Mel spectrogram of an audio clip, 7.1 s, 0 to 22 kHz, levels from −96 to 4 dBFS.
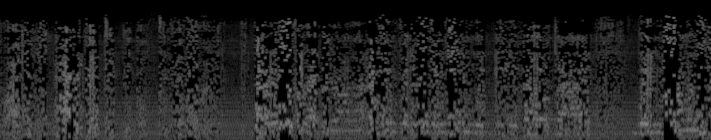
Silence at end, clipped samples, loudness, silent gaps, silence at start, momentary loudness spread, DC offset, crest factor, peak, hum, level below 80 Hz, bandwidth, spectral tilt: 0 s; under 0.1%; -49 LUFS; none; 0 s; 10 LU; under 0.1%; 22 dB; -30 dBFS; 60 Hz at -70 dBFS; -72 dBFS; 13.5 kHz; -1.5 dB/octave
